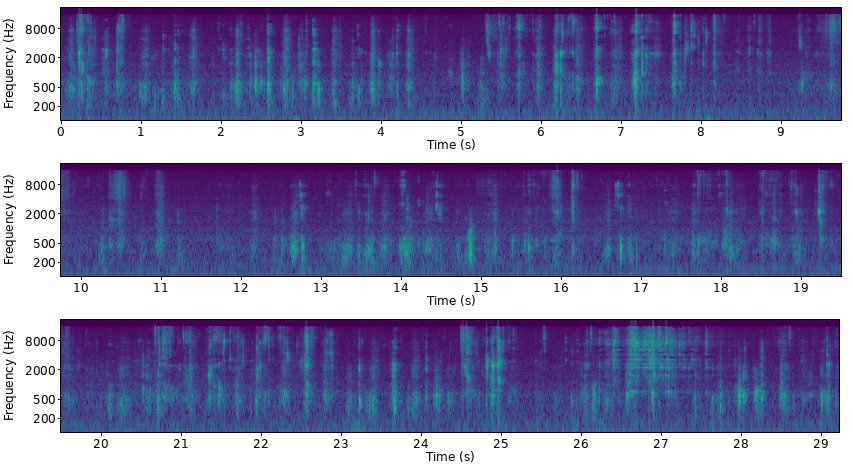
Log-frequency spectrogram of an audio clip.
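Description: Close-miked chewing of chocolate macarons and chocolate, with small crunches and wet mouth clicks. Near the end, a brief clatter of ice in a glass as it is picked up.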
